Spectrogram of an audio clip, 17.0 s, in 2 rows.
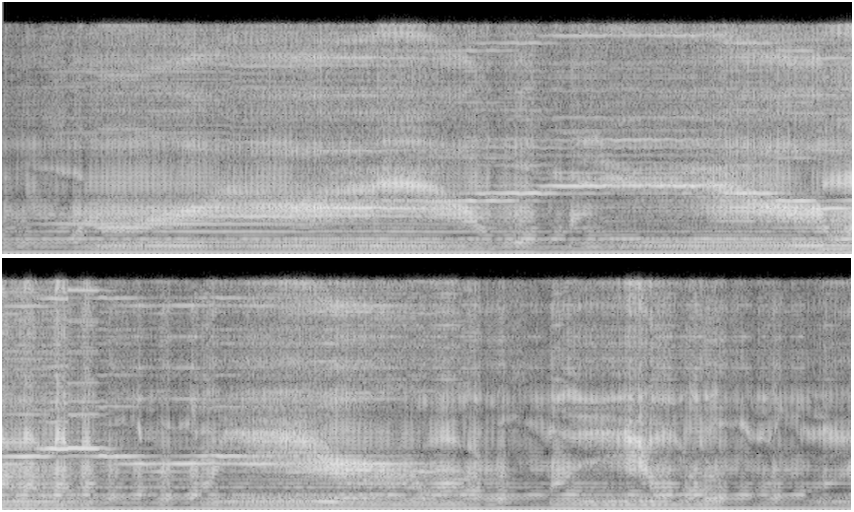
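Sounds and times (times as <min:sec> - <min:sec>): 
didgeridoo: 0:00.0 - 0:16.9.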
